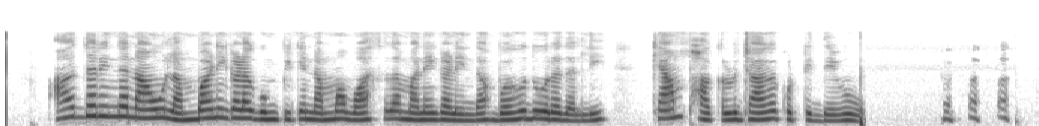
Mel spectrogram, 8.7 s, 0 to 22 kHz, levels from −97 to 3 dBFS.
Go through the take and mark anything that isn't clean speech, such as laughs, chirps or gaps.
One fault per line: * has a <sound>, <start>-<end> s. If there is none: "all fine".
* has a laugh, 7.8-8.4 s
